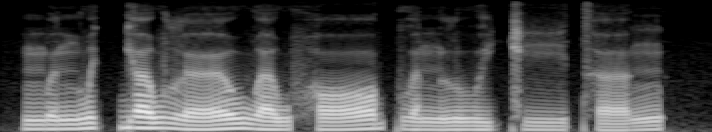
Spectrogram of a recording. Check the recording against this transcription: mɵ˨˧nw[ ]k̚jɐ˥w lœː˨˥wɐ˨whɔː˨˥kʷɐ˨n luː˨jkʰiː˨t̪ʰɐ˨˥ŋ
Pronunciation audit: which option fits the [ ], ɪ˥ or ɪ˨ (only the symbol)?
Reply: ɪ˥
